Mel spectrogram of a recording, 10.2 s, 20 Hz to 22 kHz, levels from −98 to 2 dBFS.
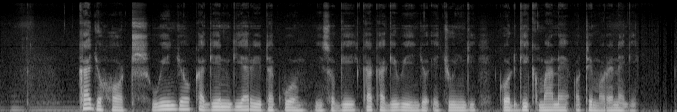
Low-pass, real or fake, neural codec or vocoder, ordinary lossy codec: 19.8 kHz; real; none; none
